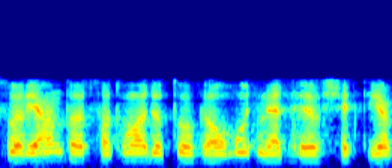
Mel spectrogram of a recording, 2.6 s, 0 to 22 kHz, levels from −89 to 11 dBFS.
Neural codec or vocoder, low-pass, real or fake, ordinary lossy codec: codec, 16 kHz, 4.8 kbps, FACodec; 3.6 kHz; fake; AAC, 24 kbps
